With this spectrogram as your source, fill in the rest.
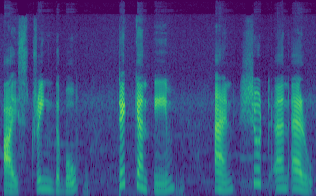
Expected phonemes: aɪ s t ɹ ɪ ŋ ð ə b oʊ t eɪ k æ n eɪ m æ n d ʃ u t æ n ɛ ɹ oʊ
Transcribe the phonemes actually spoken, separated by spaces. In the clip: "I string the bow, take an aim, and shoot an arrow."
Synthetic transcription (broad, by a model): aɪ s t ɹ ɪ ŋ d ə b oʊ t eɪ k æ n eɪ m æ n d ʃ u t æ n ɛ ɹ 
